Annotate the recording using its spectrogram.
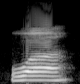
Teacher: وا دونوں ہونٹوں کو گول کر کے ادا ہوتا ہے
